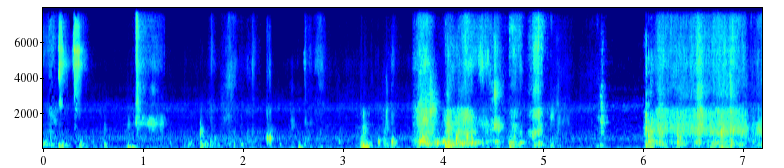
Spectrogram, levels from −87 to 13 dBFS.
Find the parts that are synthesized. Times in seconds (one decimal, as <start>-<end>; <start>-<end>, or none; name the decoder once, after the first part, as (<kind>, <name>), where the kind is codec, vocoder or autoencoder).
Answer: 0.0-5.5 (vocoder, Vocos); 6.1-7.2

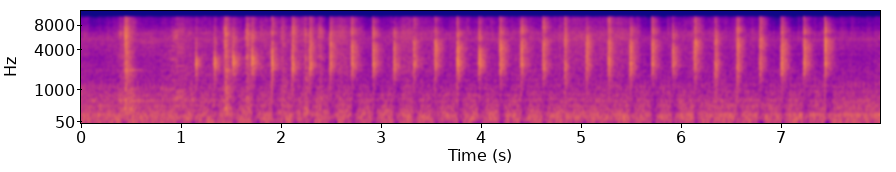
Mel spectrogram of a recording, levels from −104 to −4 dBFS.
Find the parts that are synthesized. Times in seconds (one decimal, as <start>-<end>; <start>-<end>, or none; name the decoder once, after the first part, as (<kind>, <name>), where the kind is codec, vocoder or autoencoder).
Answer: 1.0-2.2 (vocoder, Vocos); 3.6-4.8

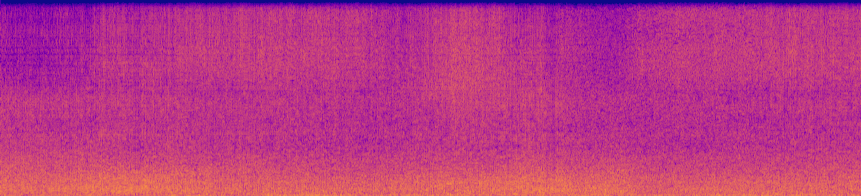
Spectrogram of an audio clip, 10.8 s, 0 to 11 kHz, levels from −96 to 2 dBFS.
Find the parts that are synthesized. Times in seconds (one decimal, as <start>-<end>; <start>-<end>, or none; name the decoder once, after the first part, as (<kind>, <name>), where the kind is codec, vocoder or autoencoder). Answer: 0.0-7.0 (vocoder, Vocos); 9.5-10.8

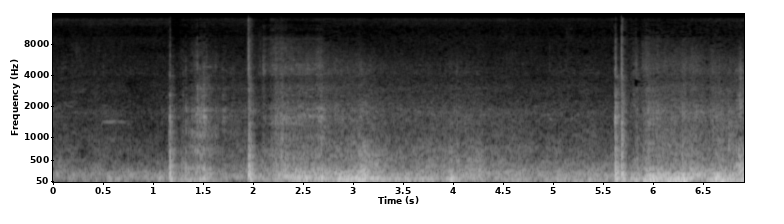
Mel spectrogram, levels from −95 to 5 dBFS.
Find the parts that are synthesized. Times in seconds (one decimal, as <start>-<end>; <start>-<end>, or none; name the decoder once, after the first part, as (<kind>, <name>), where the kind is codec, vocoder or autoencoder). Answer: 2.1-2.7 (codec, SNAC)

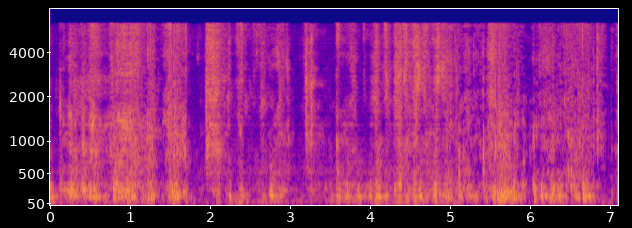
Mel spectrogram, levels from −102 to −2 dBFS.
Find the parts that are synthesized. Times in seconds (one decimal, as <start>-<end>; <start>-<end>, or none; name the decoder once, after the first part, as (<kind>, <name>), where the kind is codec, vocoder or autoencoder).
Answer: 0.0-1.1 (vocoder, HiFi-GAN); 1.7-5.0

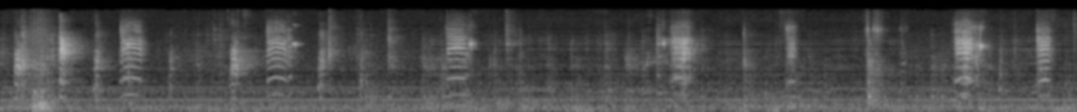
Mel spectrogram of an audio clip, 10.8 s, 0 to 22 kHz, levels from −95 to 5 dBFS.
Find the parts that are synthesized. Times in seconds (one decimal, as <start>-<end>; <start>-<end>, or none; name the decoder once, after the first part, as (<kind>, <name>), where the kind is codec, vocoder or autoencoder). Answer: 4.3-9.0 (codec, SNAC); 9.5-10.8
